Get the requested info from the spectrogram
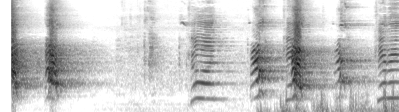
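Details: A Siberian Husky gives two sharp barks, then a run of wavering, talkative yowls, asking to play with the owner's watch.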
